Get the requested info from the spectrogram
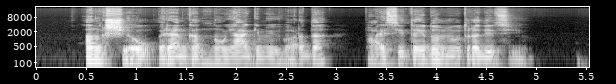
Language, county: Lithuanian, Utena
